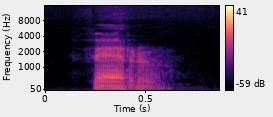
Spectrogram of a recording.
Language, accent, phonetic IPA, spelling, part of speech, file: Catalan, Valencia, [ˈfɛ.ro], ferro, noun / verb, LL-Q7026 (cat)-ferro.wav
- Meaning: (noun) 1. iron (a metallic element) 2. something made of iron 3. iron (a golf club used for middle-distance shots); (verb) first-person singular present indicative of ferrar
